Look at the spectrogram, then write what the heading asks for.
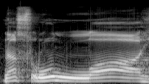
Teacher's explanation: لام بھی موٹا پڑھیں گے کیونکہ اللہ کے نام سے پہلے کیا ہے، پیش ہے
